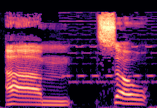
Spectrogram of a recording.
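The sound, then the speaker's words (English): A phone ringtone sounds loud, two tonal electronic bursts with a brief hiss between them, with no one talking over it. “I forgot the phone's just going to keep ringing.”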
